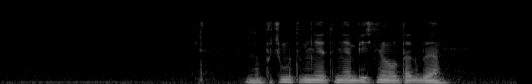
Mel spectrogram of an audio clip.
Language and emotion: Russian, angry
